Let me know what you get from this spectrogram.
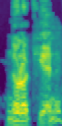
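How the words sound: The voice rises at the end like a question. It asks whether the listener does not have it.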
